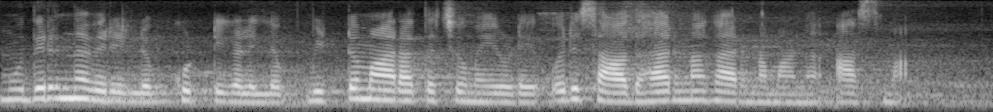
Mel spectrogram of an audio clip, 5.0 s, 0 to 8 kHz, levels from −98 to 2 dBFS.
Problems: none marked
